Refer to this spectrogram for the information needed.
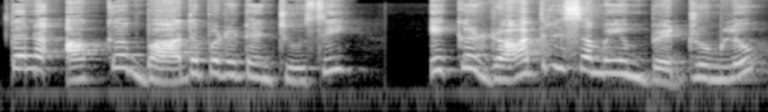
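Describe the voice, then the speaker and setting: A woman with a high-pitched voice tells a scripted moral story for animation. She delivers it as a storyteller narrating family drama. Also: very animated, unhurried, sharp tone, husky.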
